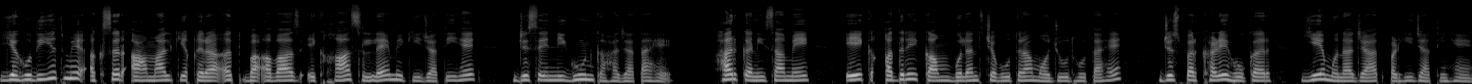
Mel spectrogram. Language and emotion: Urdu, neutral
